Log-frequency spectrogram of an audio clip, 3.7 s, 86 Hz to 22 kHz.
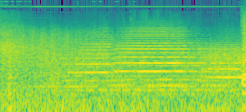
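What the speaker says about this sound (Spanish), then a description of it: "Se había producido con una explosión de 1 millón de megatones." A massive asteroid impact explosion rendered as a loud, deep, sustained rumbling roar with a droning tone layered over it, filling the whole few seconds without a break.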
